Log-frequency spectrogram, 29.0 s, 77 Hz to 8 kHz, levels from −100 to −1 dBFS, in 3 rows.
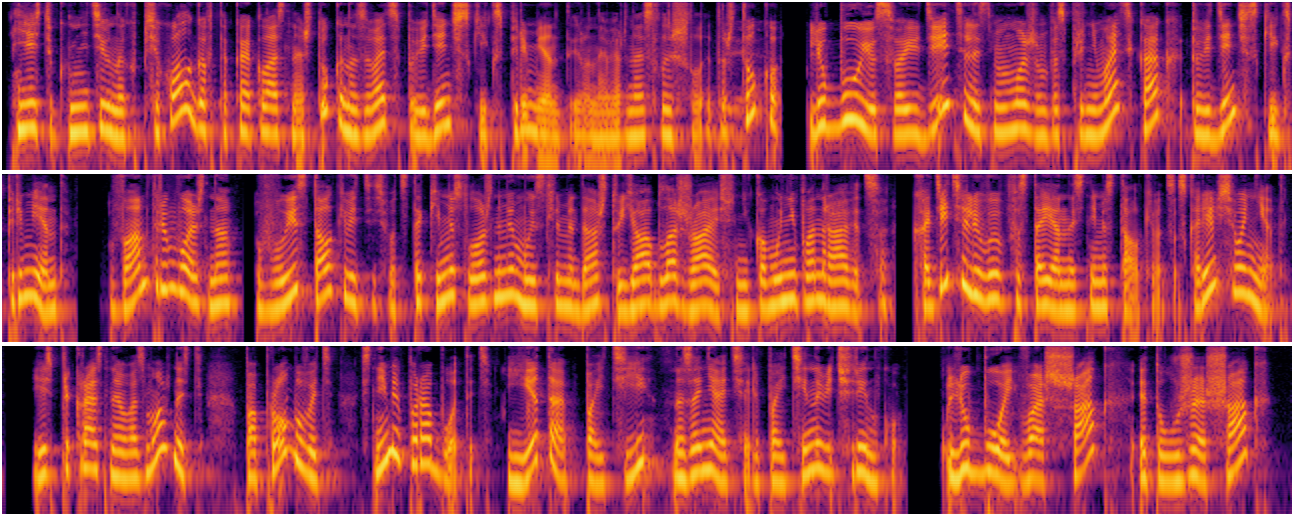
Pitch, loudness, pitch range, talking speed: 220 Hz, -19 LUFS, 200-255 Hz, 150 wpm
